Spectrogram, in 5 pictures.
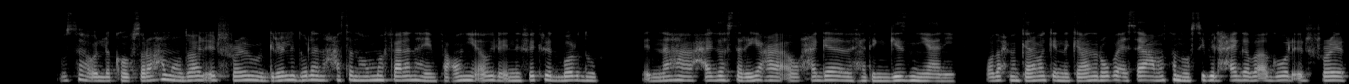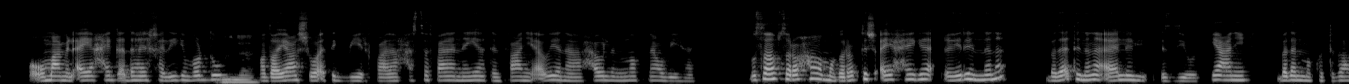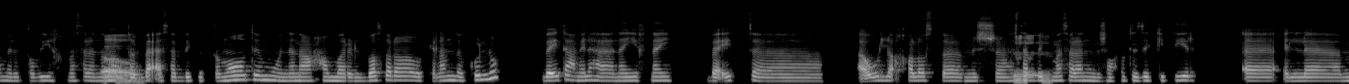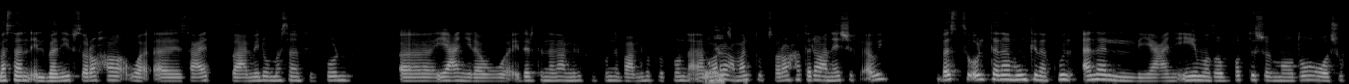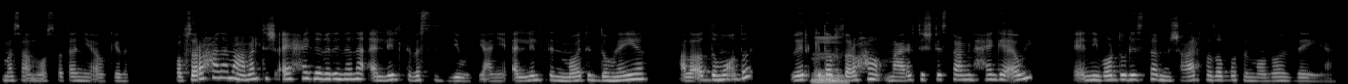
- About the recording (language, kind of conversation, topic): Arabic, advice, إزاي أقدر أخطط لوجبات صحية مع ضيق الوقت والشغل؟
- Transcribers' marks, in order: in English: "الair fryer والgrill"; in English: "الair fryer"; tapping; other background noise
